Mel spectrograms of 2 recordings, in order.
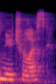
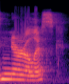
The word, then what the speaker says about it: Neuralisk: Neuralisk, which I originally thought was Neutralisk. It is Neuralisk from Team Bunnies.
